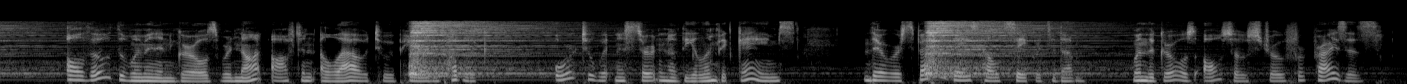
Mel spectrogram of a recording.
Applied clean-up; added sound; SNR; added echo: none; Crash cymbal; 1 dB; none.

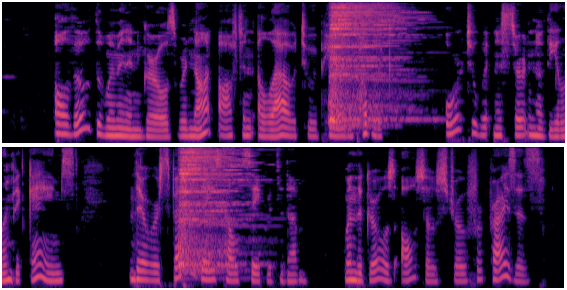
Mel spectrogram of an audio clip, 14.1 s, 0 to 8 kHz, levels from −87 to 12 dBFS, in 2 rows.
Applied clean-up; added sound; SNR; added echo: classical method Wiener filter.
